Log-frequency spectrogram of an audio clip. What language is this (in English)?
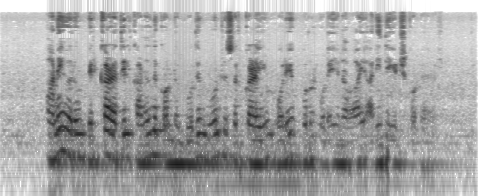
Tamil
